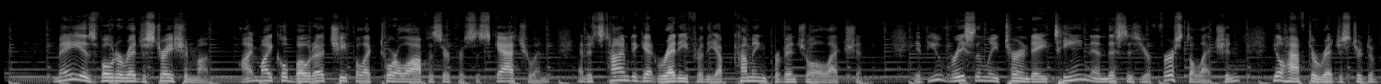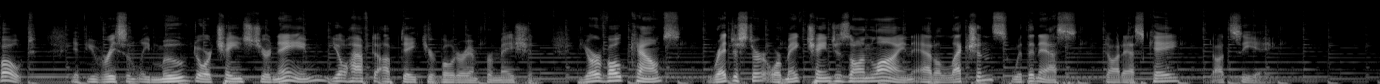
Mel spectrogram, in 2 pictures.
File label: radio ad; Voter Reg Month; CEO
